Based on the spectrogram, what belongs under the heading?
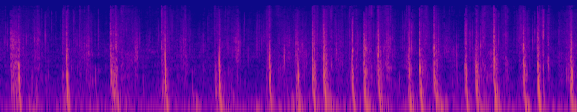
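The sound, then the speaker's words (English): Rapid, uneven clip-clop sounds, like horse hooves trotting, made by hand as an imitation rather than a real horse. Dozens of sharp knocks run continuously, with no talking. “That was my bad imitation of a horse.”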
